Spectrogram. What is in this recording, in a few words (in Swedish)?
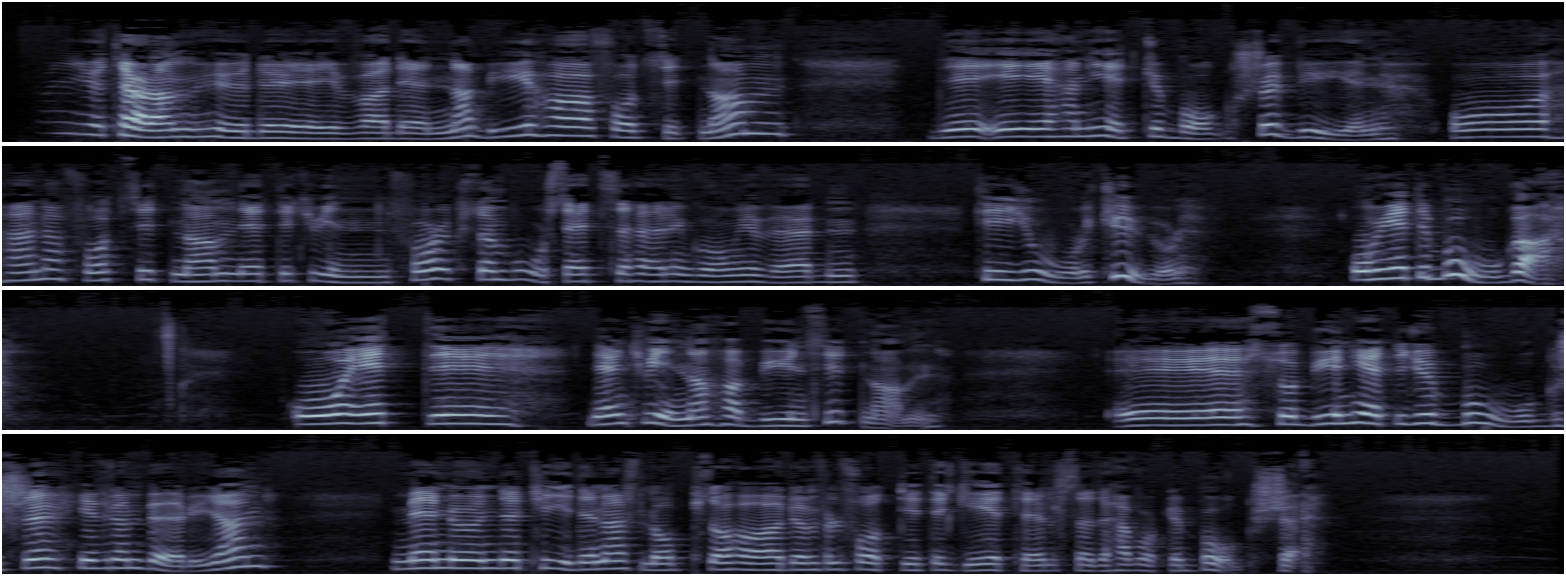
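Sundsjö Jämtland, dialekter; Folkminnen; Svenska sagor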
